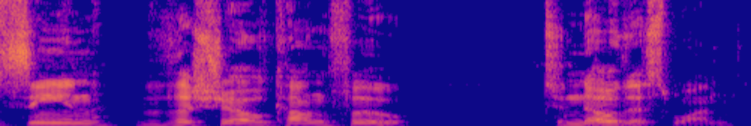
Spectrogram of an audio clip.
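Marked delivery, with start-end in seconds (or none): none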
